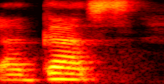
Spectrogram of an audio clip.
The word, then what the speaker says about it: aghast: Then also after R and G, we do not pronounce it. Giving examples, rhyme, rhythm, rhinoceros, ghost, ghetto, ghastly, aghast. The is coming after the G and we do not pronounce them.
